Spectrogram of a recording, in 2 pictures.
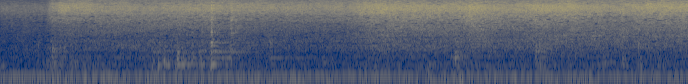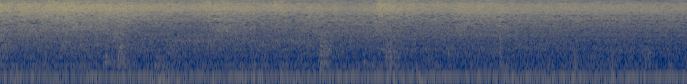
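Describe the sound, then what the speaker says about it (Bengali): Giant river prawns hit hot spice paste in a pan for a Bengali malai curry, giving a loud, steady hiss and sizzle that holds throughout with faint stirring knocks and no speech. "মশলাটা কষে নিয়েছি ভালো করে এবার মাছটা দিয়ে দেবো মাছটা দিয়ে দু মিনিট কষে নেবো"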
